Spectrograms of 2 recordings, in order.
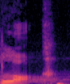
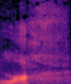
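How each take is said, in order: First: It ends with a plain, non-throaty consonant. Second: It ends with a harsh, throaty rasping sound. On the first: The speaker calls it wrong. "It's not loch" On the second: The speaker calls it right. "It's definitely loch"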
